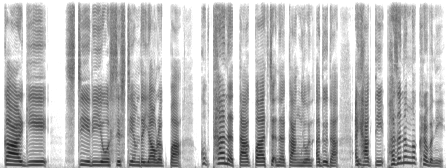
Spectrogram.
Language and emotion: Manipuri, surprised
